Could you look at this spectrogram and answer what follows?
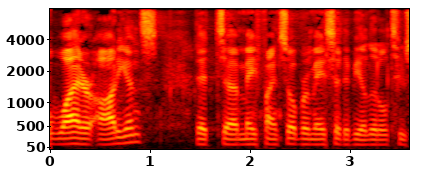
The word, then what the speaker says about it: Sobremesa: Because this one's pronounced Sobremesa.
